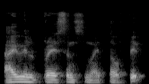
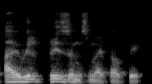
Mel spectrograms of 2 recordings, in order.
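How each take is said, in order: First: "present" as PREH-sens, open first e; noun-style pronunciation. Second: "present" as pri-ZENS, i first; verb-style pronunciation. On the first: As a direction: say "present" like the word for a gift. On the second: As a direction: say "present" with short i and a buzzed z. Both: Shown as a demonstration. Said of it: "Which is right?".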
